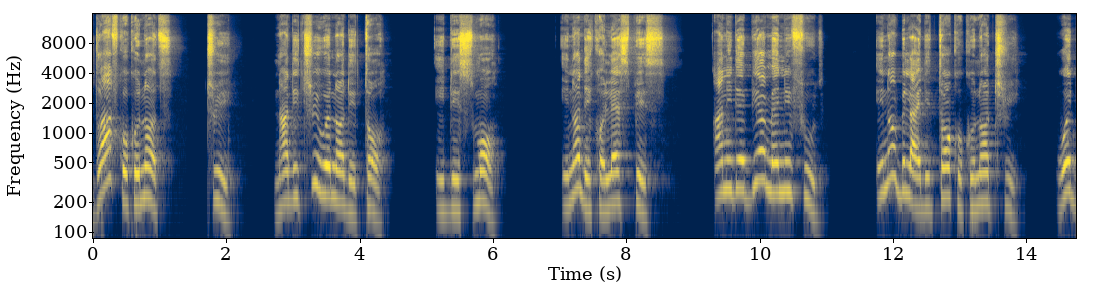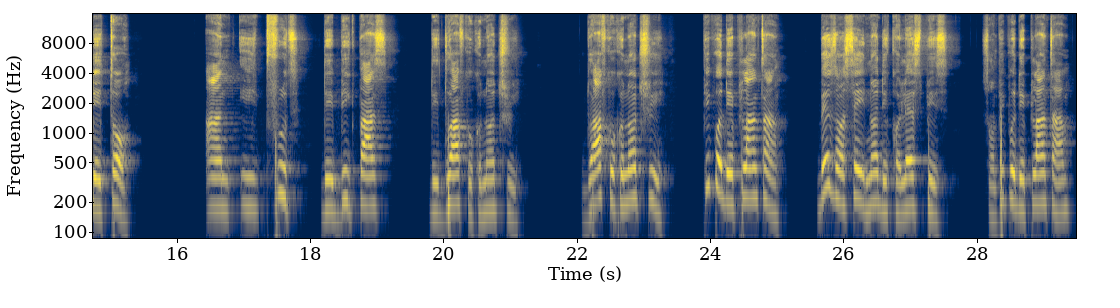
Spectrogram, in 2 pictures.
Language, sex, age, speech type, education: Nigerian Pidgin, male, 30-45, spontaneous, tertiary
